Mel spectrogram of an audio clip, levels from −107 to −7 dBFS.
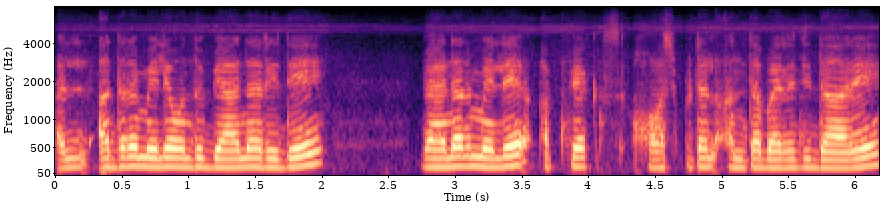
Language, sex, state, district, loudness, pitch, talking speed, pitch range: Kannada, male, Karnataka, Bidar, -15 LUFS, 160 Hz, 105 wpm, 150-165 Hz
